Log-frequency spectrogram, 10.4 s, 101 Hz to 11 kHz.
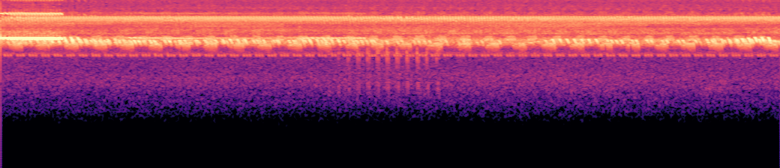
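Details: Crickets, including bell crickets, in Narita, Chiba Prefecture, Japan, captured on a TASCAM Portacapture X8: continuous high pulsing trills layered together, with a short lower buzzing burst midway and a steady ringing tone.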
